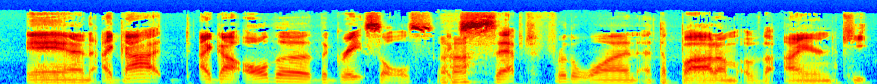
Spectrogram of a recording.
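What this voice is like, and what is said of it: Hoarse, strained voice. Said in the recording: “losing my voice a little bit. I'm struggling here”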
